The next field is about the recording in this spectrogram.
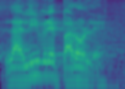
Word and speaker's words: La Libre Parole: En 1892, el mismo Drummond, este periodista antisemita, empezó a publicar un periódico totalmente antisemita, se llamaba, a ver cómo se dice en francés, La Libre Parole.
